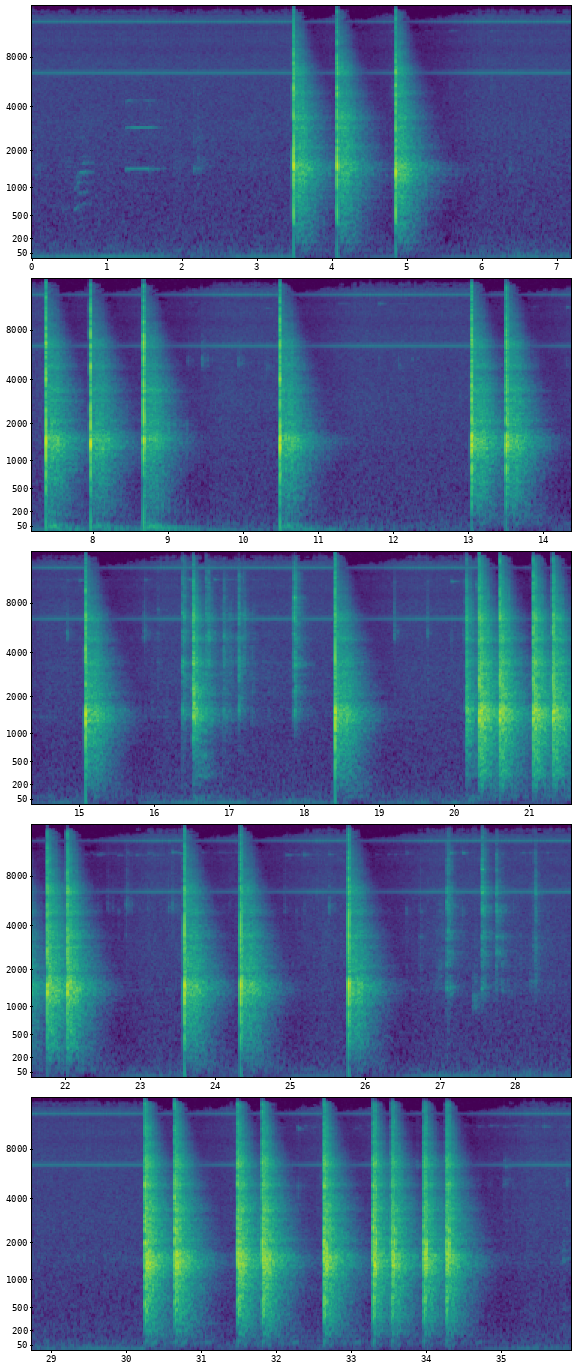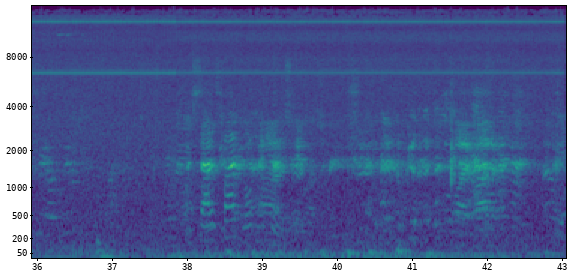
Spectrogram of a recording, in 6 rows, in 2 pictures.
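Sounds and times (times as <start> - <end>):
handgun shots echoing indoors: 3.5 - 5.4, 30.2 - 34.8.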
